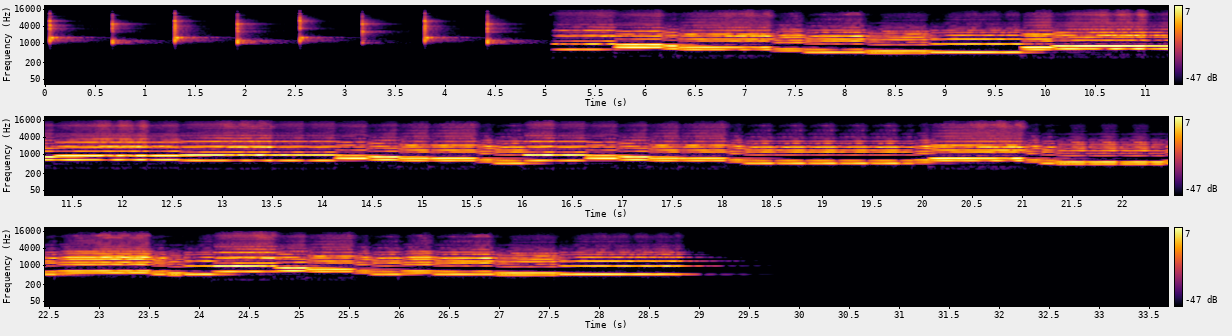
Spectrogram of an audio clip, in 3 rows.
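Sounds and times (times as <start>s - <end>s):
flute trio playing a Christmas carol: 5.1s - 29.3s.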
